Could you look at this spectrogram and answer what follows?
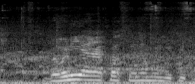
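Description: Chickens cluck and call at close range on a combined fish and chicken farm, a few harmonic squawks in quick succession over low background noise.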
